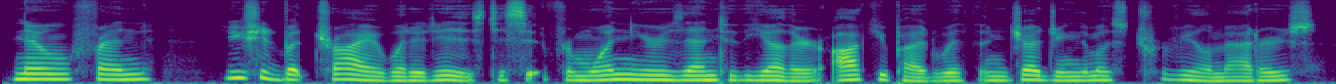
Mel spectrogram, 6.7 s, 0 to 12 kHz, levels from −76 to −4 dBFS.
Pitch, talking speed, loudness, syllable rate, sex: 180 Hz, 235 wpm, -16 LUFS, 5.3 syllables/s, female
